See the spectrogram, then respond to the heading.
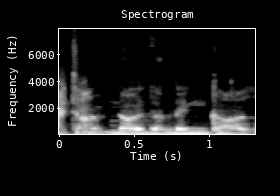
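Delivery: hushed half-whispered aside. Half-whispering in character behind a hand to the party at a bar: half-whispering behind a hand. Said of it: "just whisper".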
